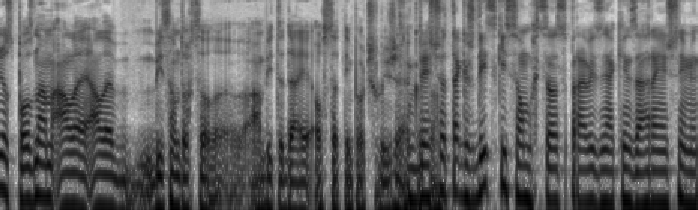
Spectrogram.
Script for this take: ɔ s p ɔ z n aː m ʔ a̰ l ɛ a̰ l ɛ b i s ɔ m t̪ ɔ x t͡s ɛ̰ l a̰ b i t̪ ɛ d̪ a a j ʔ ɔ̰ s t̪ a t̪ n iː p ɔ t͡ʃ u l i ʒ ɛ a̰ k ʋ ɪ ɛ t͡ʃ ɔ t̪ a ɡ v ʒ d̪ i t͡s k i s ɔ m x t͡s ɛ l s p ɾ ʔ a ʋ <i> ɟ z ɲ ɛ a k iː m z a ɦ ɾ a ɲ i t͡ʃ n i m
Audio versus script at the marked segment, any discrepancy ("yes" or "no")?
no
